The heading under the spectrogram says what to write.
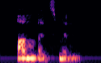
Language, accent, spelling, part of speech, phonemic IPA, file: English, US, ombudsman, noun, /ˈɑmbədzmən/, En-us-ombudsman.ogg
- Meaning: An appointed official whose duty is to investigate complaints, generally on behalf of individuals such as consumers or taxpayers, against institutions such as companies and government departments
